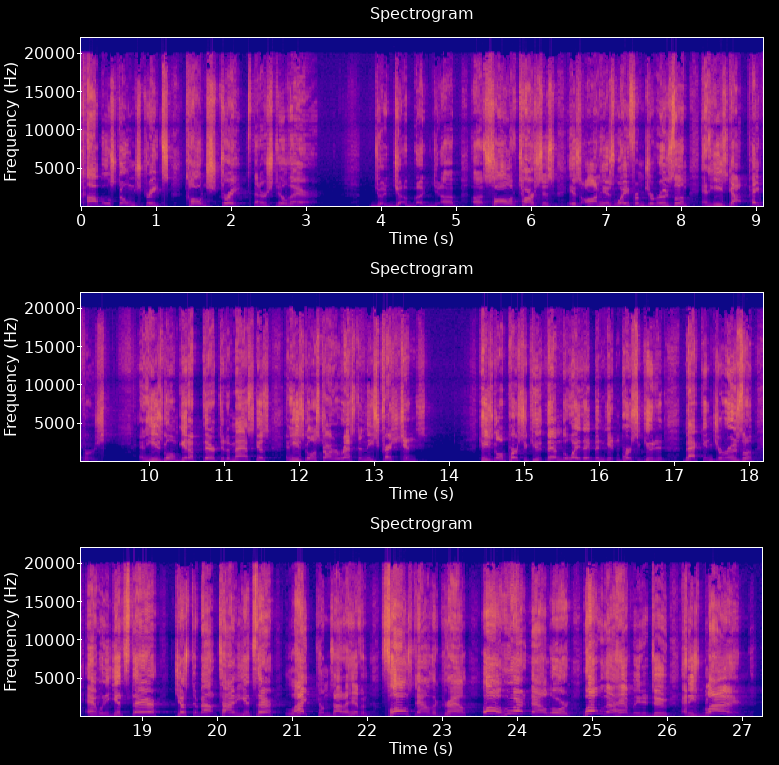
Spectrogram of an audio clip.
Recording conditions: large echoing room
